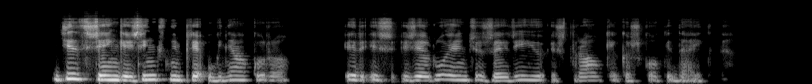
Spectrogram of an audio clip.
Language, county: Lithuanian, Utena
